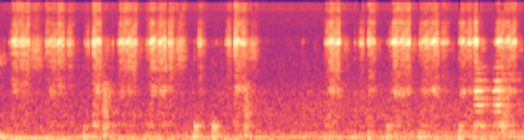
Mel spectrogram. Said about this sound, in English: I'm going to use symbols here so I can reduce the amount of things I'm writing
